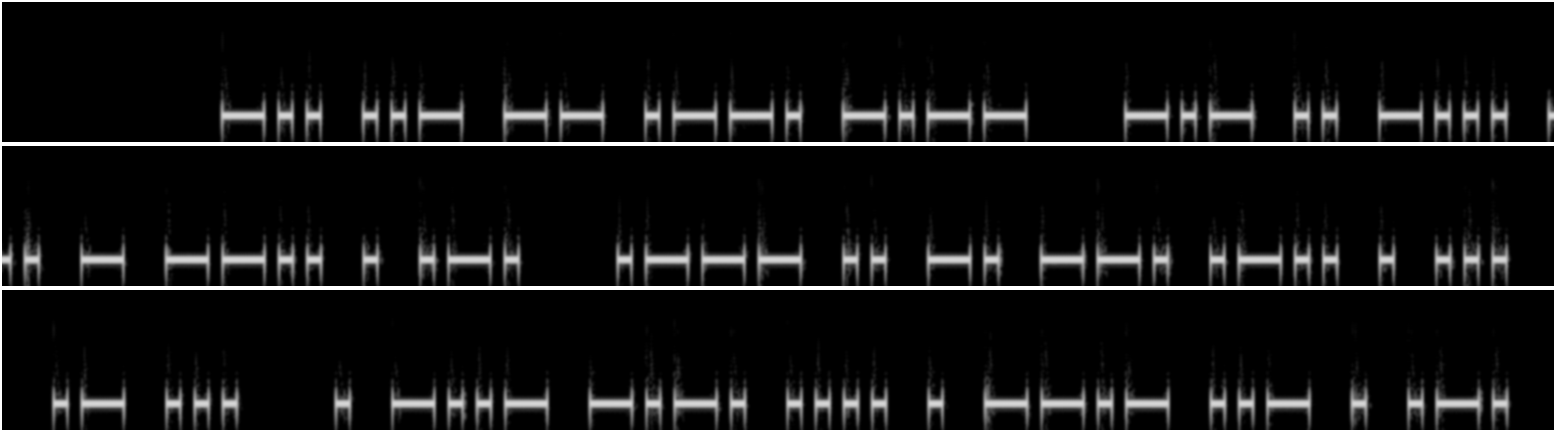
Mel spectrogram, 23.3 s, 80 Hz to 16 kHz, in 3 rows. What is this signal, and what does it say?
Morse code, heard as a keyed tone, about 17 wpm, 700 Hz. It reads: DUMPY KIBITZER JINGLES AS EXCHEQUER
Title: Pangram Challenge v2 - 17wpm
